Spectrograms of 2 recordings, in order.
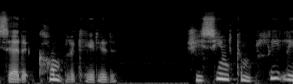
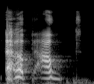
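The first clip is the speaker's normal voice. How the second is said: gasped out, much higher and louder, between coughs; 11 semitones higher, 11 dB louder than usual. Acted. Sick mare gasps to her girlfriend, loud breathless gasp. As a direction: force it out on a breath after coughing. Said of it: "I gasped".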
